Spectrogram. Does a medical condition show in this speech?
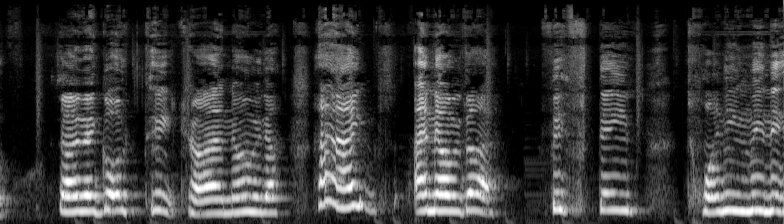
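Yes: cerebral palsy.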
